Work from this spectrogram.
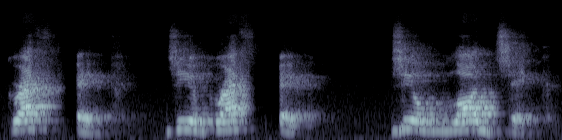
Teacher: So the stress falls on the penultimate syllable.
